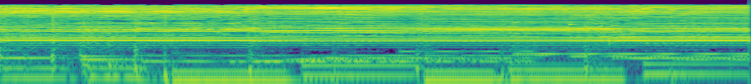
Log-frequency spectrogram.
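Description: A Braun Shave & Style electric shaver runs close up with a steady, continuous buzzing hum that holds level throughout, under background music and with no talk.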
